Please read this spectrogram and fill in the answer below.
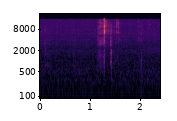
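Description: Scissors snipping a small wedge out of cardstock at a score line: one short snip about a second and a quarter in, otherwise quiet.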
